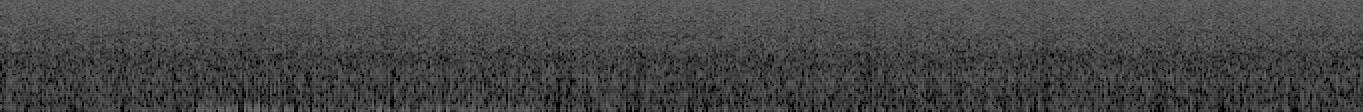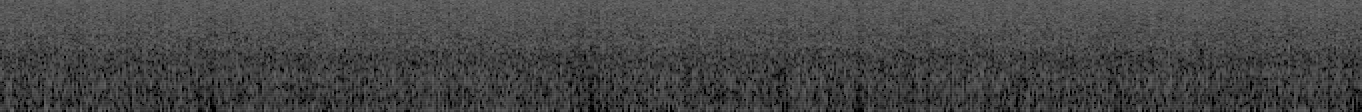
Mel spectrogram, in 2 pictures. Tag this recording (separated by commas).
Silence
